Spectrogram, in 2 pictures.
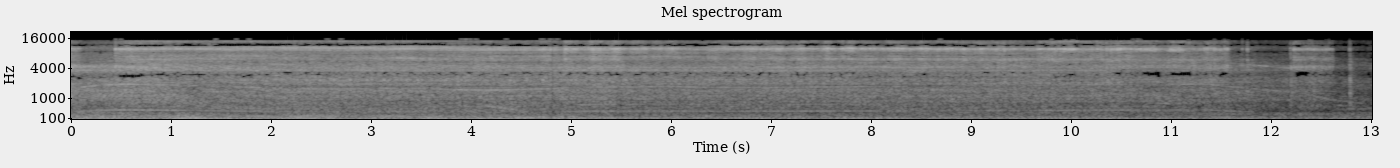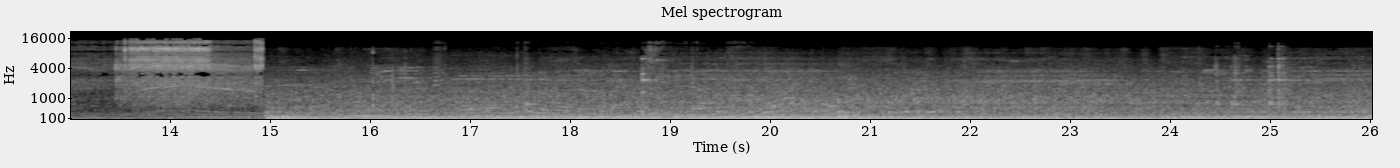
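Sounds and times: angle grinder grinding steel: 0.0s - 15.0s.

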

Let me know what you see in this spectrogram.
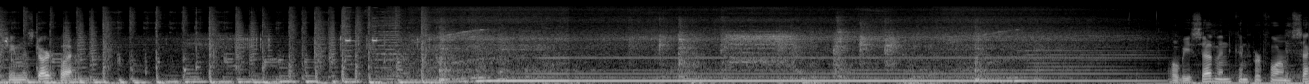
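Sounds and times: cnc spindle whine and hum: 3.8s - 11.8s.

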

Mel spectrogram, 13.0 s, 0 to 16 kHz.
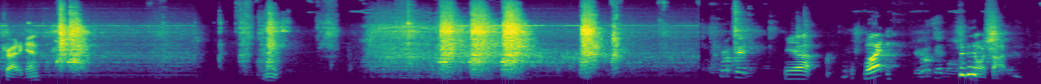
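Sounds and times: power tool running in bursts: 0.0s - 2.5s, 4.5s - 8.8s.

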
